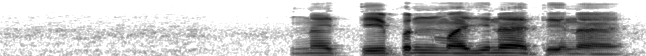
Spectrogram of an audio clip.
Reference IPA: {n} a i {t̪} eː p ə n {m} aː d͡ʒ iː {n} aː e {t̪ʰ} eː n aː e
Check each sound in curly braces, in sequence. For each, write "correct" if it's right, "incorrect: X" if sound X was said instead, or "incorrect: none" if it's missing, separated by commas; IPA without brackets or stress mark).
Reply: correct, correct, correct, correct, incorrect: t̪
